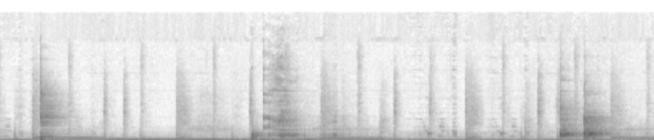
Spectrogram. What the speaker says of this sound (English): And give everything a good stir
